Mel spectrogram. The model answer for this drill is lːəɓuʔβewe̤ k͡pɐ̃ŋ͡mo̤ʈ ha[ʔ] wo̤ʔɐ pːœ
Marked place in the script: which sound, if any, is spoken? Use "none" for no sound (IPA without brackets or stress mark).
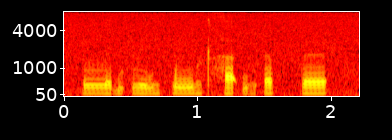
ʔ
